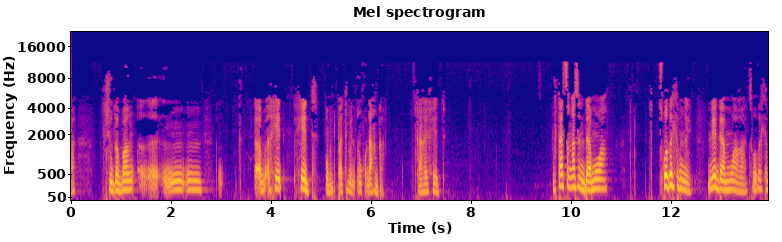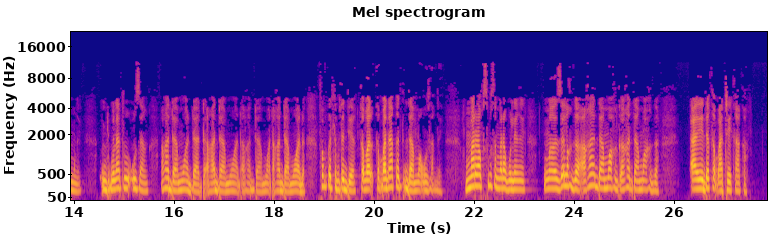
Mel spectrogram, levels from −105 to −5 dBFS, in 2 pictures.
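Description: Throughout this speech recording the sound is watery and swirly, with metallic chirps on s sounds and nothing above 11.5 kHz. This is likely heavy MP3 compression at a very low bitrate, around 32 kbps, where the encoder drops the treble and weak frequency lines flicker between frames. At 9.72 s, just before "sangasal damuwa", and from 11.56 to 11.59 s, just before "tsukwaka thinye ne", a short hiss precedes sharp onsets, softening them. This is pre-echo: quantisation noise sized for each loud attack spreads across the whole transform block into the quiet moment before it, about 19 ms and 33 ms here.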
